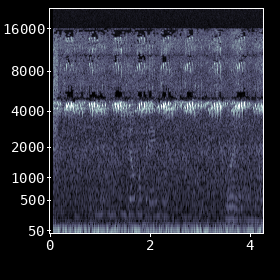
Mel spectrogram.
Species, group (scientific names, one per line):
Gryllus pennsylvanicus
Orthoptera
